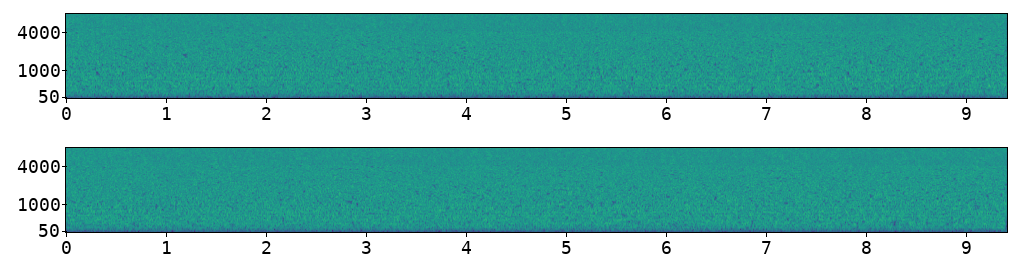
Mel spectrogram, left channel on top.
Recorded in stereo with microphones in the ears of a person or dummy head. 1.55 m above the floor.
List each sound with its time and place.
Only background noise.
